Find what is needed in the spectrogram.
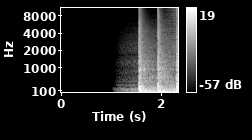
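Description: Intro sting for an animated logo: silence, then a short low swell and a loud impact hit with a deep boom about a second and a half in, and a second, shorter hit just before the end.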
